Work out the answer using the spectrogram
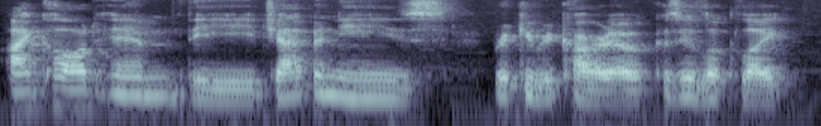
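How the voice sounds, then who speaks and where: Low-voiced man in casual chat. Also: moderate pace, fairly bright tone, soft background music. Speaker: podcast co-host. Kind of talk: casual chat, video game discussion.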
